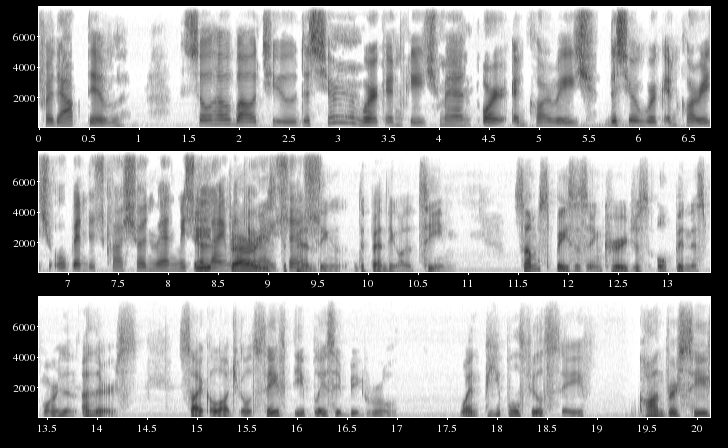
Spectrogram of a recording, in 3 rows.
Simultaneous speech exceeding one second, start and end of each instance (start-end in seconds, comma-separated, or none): 8.3-9.5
